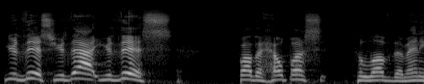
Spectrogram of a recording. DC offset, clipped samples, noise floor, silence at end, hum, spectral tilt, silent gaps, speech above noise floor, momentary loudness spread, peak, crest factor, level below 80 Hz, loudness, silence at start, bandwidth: under 0.1%; under 0.1%; -68 dBFS; 0 s; none; -4 dB/octave; none; 39 dB; 13 LU; -10 dBFS; 20 dB; -68 dBFS; -29 LUFS; 0.05 s; 15.5 kHz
